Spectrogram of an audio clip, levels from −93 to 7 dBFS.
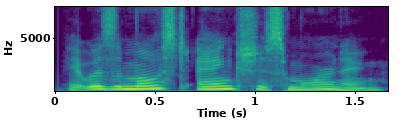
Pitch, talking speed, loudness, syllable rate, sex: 225 Hz, 215 wpm, -15 LUFS, 5.3 syllables/s, female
